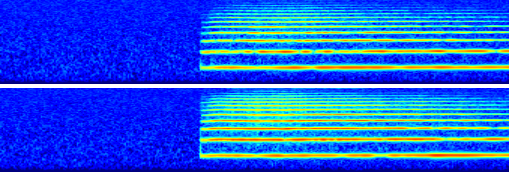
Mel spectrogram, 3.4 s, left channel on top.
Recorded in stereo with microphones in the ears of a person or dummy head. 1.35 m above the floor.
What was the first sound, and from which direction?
A trumpet, 40° right (ahead or behind).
